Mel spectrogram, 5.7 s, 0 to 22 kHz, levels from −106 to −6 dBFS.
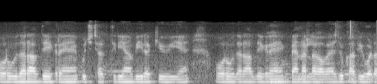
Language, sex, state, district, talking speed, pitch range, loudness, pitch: Hindi, male, Haryana, Rohtak, 265 wpm, 125-130 Hz, -18 LUFS, 125 Hz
